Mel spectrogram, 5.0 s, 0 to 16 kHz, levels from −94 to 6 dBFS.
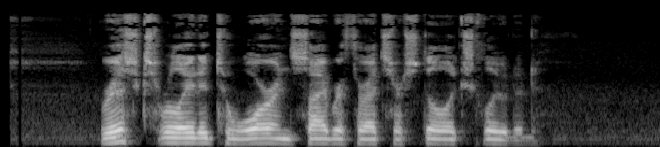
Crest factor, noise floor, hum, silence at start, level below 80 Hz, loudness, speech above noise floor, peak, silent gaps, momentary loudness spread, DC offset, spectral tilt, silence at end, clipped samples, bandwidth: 18 dB; -65 dBFS; none; 0.75 s; -68 dBFS; -20 LUFS; 45 dB; -4 dBFS; none; 9 LU; under 0.1%; -4 dB/octave; 0.95 s; under 0.1%; 11.5 kHz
